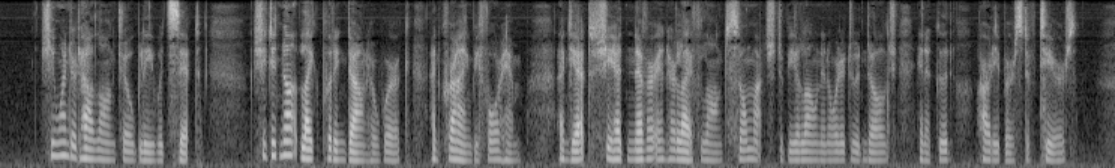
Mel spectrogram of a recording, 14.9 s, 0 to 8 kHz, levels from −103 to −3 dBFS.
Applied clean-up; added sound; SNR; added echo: none; none; none; none.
